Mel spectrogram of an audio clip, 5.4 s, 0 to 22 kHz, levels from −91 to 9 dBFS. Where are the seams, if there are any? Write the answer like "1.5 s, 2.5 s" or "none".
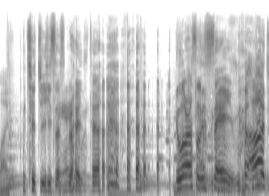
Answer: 3.4 s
